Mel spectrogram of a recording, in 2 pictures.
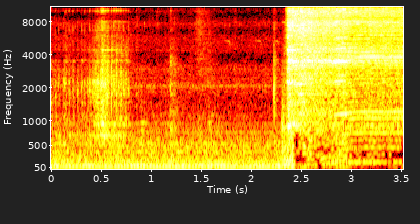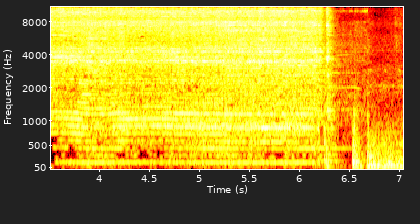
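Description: A Lennox blade cutting metal during a mud room addition build, a loud harsh steady shriek lasting about four seconds after quieter handling noises, ending abruptly.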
